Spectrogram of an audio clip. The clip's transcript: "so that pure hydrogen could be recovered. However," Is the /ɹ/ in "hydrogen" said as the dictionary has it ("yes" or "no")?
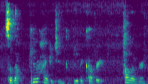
yes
